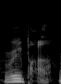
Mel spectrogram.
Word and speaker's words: Rupar: Aaron Rupar? – Rupar.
